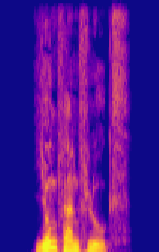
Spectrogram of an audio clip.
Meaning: genitive of Jungfernflug
- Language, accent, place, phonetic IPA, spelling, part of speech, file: German, Germany, Berlin, [ˈjʊŋfɐnˌfluːks], Jungfernflugs, noun, De-Jungfernflugs.ogg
